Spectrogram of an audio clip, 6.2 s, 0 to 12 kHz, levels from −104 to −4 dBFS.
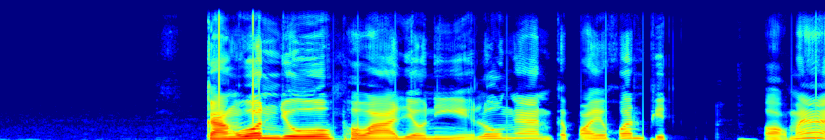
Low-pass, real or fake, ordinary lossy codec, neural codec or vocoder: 10.8 kHz; real; none; none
